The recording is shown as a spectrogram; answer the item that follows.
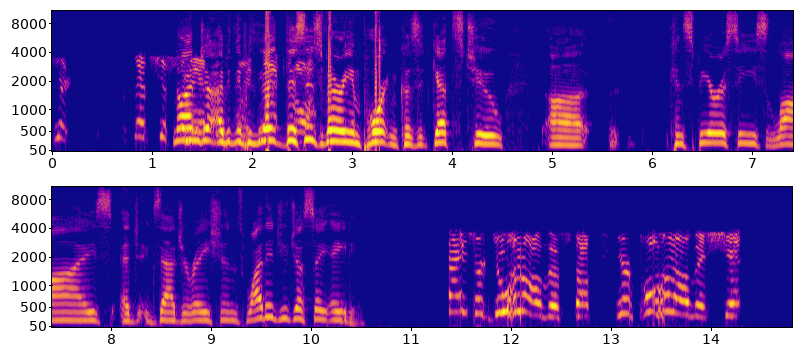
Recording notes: called in to my SiriusXM radio program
